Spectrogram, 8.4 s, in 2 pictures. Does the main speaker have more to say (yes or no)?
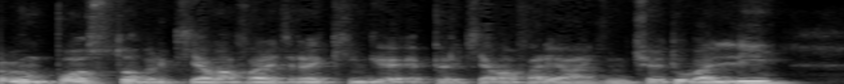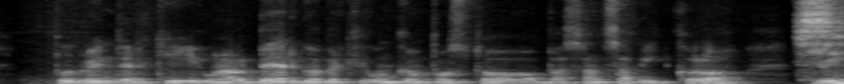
yes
